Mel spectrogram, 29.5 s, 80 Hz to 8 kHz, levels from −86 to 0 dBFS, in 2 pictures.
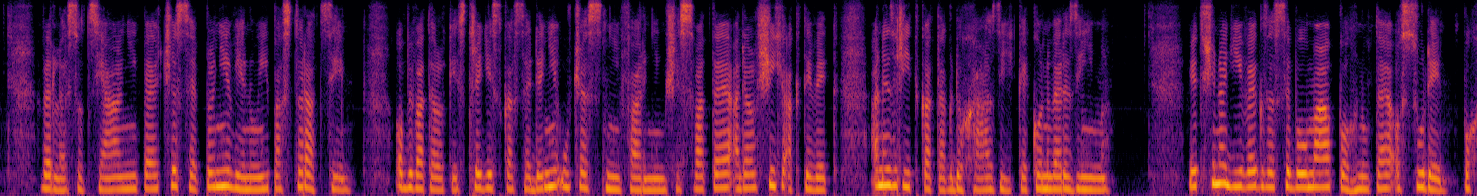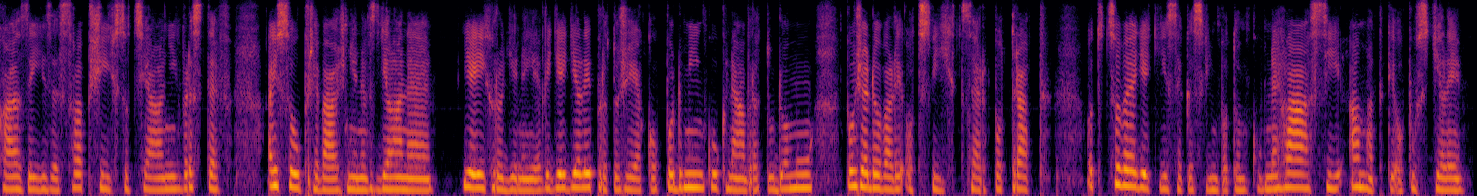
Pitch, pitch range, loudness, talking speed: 190 Hz, 180-210 Hz, -25 LUFS, 130 wpm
